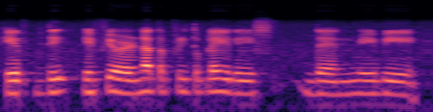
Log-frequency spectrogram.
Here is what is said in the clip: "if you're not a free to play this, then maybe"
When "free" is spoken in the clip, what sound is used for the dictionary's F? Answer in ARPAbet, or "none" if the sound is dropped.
F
